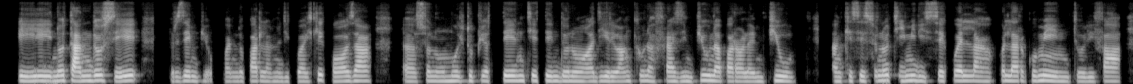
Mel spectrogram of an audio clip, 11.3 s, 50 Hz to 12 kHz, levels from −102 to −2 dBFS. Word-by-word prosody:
e 190 0 +3
notando 195 +1 +5
se, 205 +1 +2 0.3
per 175 - -9
esempio, 185 0 -2
quando 175 0 -6
parlano 180 -2 -2
di 170 - -7
qualche 175 +5 -2
cosa, 185 +2 +2 0.4
uhm, 175 - 0
sono 185 +1 -3
molto 190 +1 -1
più 190 +1 -3
attenti 195 +1 +1
e 195 - -1
tendono 185 -1 +1
a 175 - +2
dire 185 0 0
o 175 - +1
anche 185 +2 -4
una 190 -2 -1
frase 180 0 -2
in 180 - -2
più, 210 +5 0
una 190 -3 +4
parola 175 -2 0
in 170 0 -2
più, 190 0 +1 0.4
anche 180 +1 -3
se 190 +2 -2
sono 195 +3 +1
timidi 195 -1 -1
se 190 +1 -2
quella 195 -2 +1
quell'argomento 190 -2 +1
li 170 0 -3
fa 180 0 +1
185 Hz, 200 wpm, -25 LUFS, 180-195 Hz, 0.4 s, notando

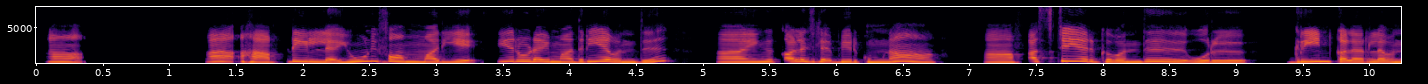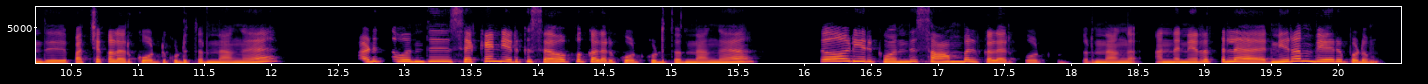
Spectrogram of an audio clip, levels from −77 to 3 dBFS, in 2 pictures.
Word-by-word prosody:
ஆ - - +2 1.2
ஆ - - +4 0.4
அப்படி 245 +8 -2
இல்ல, 235 -4 +1 0.2
யூனிஃபார்ம் 295 -3 +2
மாரியே 235 0 +1 0.2
சீருடை 290 -1 0
மாதிரியே 270 +5 +1
வந்து 225 +2 0 0.8
எங்கள் 255 +1 0
காலேஜில 260 0 +2
எப்படி 245 +2 0
இருக்கும்னா, 225 +4 0 0.9
1 270 +3 -3
இயருக்கு 285 -6 +1
வந்து 240 +3 +1 0.4
ஒரு 220 -1 +1 0.6
கிரீன் 280 +3 +4
கலர்ல 230 0 +2
வந்து, 215 +2 +1 0.2
பச்சை 215 +4 0
கலர் 220 -3 +1
கோட் 210 +1 -1
கொடுத்துருந்தாங்க. 190 -2 -1 0.9
அடுத்து 290 +4 -2
வந்து 285 +2 +1 0.2
2 315 +5 +3
இயருக்கு 280 -1 -1
சிவப்பு 265 +4 +2
கலர் 230 -4 0
கோட் 205 -1 -2
குடுத்துருந்தாங்க. 190 -2 -1 0.7
3 335 +2 +3
இயருக்கு 290 -4 -1
வந்து 250 +3 +2
சாம்பல் 265 0 +2
கலர் 215 -1 0
கோட் 210 -1 -7
கொடுத்துருந்தாங்க. 185 0 -3 0.2
அந்த 215 0 +1
நிறத்தில 260 +5 +1 0.3
நிறம் 330 +5 +3
வேறுபடும் 270 -7 0
245 Hz, 125 wpm, -23 LUFS, 215-280 Hz, 1.2 s, ஆ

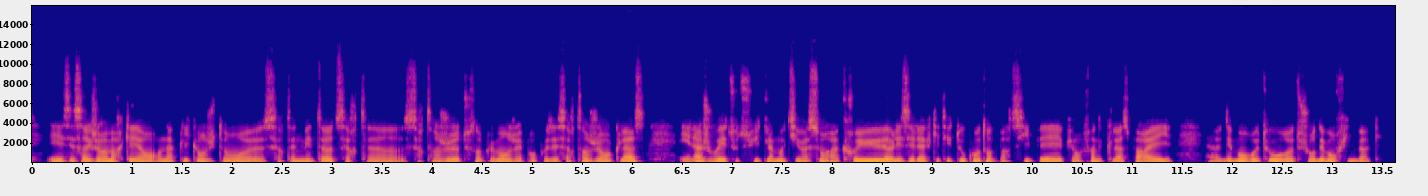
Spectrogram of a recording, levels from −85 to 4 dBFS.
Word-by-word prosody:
et 100 -1 +1
c'est 95 0 -4
ça 140 - +1
que - - +3
j'ai 105 - +2
remarqué 95 +5 +2
en 95 -3 0
appliquant 90 +3 -2
justement, 95 -1 -1
heu, 85 -1 -1
certaines 85 +2 -4
méthodes, 85 +9 0
certains 85 0 -5
certains 85 - -7
jeux, 120 +10 +2
tout - - -13
simplement. 90 +6 0
J'avais 85 -4 -3
proposé 85 +1 -5
certains 90 +1 -3
jeux 85 +1 -1
en 85 - +2
classe 130 - +2 0.3
et 80 - -5
là, 105 - +3
je 100 -5 -1
voyais, 95 +2 +5
tout - - -12
de - - -13
suite, 105 -1 -7
la 90 - +2
motivation 85 -1 0
accrue, 110 -1 +6
les 85 -1 0
élèves 95 +1 +1
qui - - -8
étaient - - -8
tout - - -1
contents - - 0
de - - -18
participer. 105 +4 -1
Et - - 0
puis, - - -8
en 80 - -4
fin 85 +3 -1
de - - -2
classe, 90 +4 -3
pareil, 90 0 +1 0.4
heu, 80 -1 -4
des 90 +3 0
bons 100 +2 +5
retours, 95 +1 +3
toujours 105 -2 -2
des 95 - +3
bons 95 0 +2
feedbacks. 90 -2 -5
90 Hz, 245 wpm, -24 LUFS, 85-100 Hz, 0.4 s, accrue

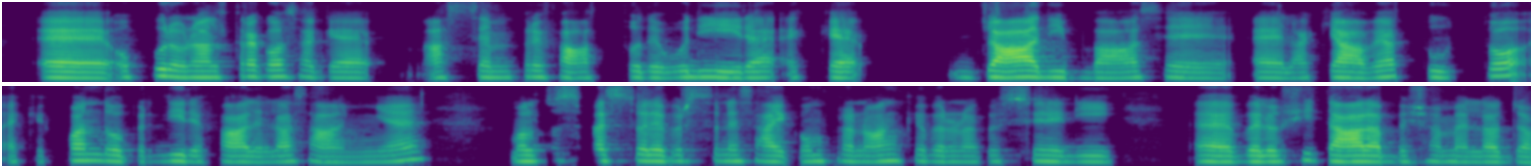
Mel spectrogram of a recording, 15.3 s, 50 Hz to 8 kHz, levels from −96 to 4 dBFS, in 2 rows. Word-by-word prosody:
ehm, 165 -2 +6
oppure 180 +3 -2
un'altra 180 +2 +1
cosa 195 -1 -3
che 170 -1 -4 0.2
ha 175 - -3
sempre 180 +1 -7
fatto 170 0 -2
devo 170 +1 -6
dire 175 -1 -1
e 175 0 -14
che, 170 -1 0 0.4
già 180 +1 +10
di 180 -1 -4
base 165 0 -4
è 165 0 -2
la 160 +1 -9
chiave 170 0 +3
a 195 0 -1
tutto, 180 +5 -2
è - - -12
che 165 - -24
quando 195 -2 0
per 170 -1 -17
dire 175 -1 -5
fa 165 -1 +1
le 160 -1 -7
lasagne 170 +5 -4 0.4
molto 180 +2 -5
spesso 190 -1 -4
le 180 -1 +2
persone 180 0 -8
sai, 175 -2 -2
comprano 175 0 -7
anche 180 +1 -3
per 170 -1 -7
una 165 0 -9
questione 175 0 -5
di, 165 0 -8 0.4
ehm, 170 -1 +2
velocità 170 +1 +5
la 170 -1 +6
besciamella 165 -1 -6
già 160 0 -6
175 Hz, 175 wpm, -23 LUFS, 165-180 Hz, 0.4 s, già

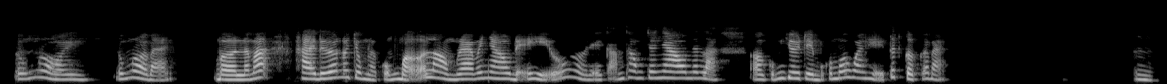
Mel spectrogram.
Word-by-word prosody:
Đúng 255 +5 -5
rồi, 230 -7 -2 0.3
đúng 255 +4 -3
rồi 280 -6 +2
bạn. 210 +4 -3 0.4
Bền 220 -2 +5
lắm 220 - +2
á, 315 +2 +6 0.3
hai 265 -2 +4
đứa 280 +4 +4
nói 330 0 -3
chung 275 -5 0
là 210 - -3
cũng 245 +2 -1
mở 210 - +4
lòng 280 -8 +3
ra 245 0 +5
với 275 +3 -2
nhau 265 -3 +2
để - - 0
hiểu 235 -2 -1
rồi 280 -8 -5
để - - -5
cảm - - -6
thông 310 -2 -2
cho 295 - -1
nhau 295 -1 +4
nên 290 0 -4
là, 270 -5 -2 0.3
ờ, 230 - -1
cũng 275 +6 -4
duy 285 -2 +2
trì 245 - +3
một 215 - -4
cái 260 - -2
mối 305 +2 0
quan 305 -3 -2
hệ 255 -2 -4
tích 335 0 -4
cực 240 -2 +1
á 270 - -3
bạn. 225 -2 -5 1.9
Ừm. 220 -4 -5
260 Hz, 220 wpm, -22 LUFS, 230-290 Hz, 1.9 s, á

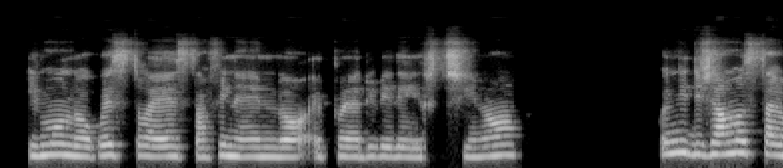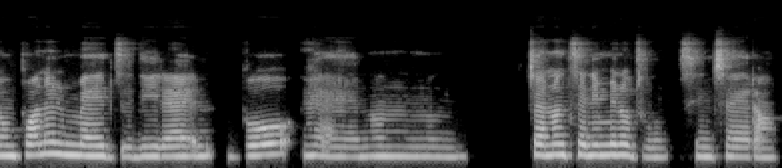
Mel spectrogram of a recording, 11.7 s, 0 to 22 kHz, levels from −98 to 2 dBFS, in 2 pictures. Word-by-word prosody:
il 215 0 -2
mondo 225 -3 +2
questo 220 +1 0
è, 200 0 +2
sta 190 -1 -3
finendo 195 -2 +1
e 190 - -8
poi 200 -1 -2
arrivederci, 195 0 0
no? 220 +3 -1 1.1
Quindi 265 +1 +2
diciamo, 240 +3 +5
stai 265 -3 0
un 215 -1 +2
po' 225 +1 +2
nel 250 0 +1
mezzo 210 -4 +2
e 190 - -7
dire: 200 +1 -1
"Boh", 215 +5 0
eh, 200 -3 -5
non 205 0 -4
non 195 0 -9 0.4
cioè 230 - +1
non 230 0 +2
sei 230 +1 +1
nemmeno 225 +1 +2
tu, 185 -1 -8
sincera. 195 0 -1
205 Hz, 150 wpm, -25 LUFS, 195-225 Hz, 1.1 s, diciamo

